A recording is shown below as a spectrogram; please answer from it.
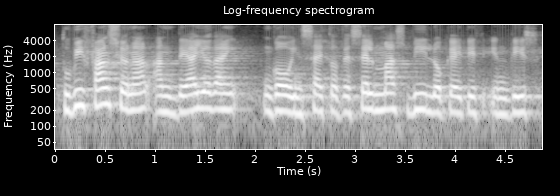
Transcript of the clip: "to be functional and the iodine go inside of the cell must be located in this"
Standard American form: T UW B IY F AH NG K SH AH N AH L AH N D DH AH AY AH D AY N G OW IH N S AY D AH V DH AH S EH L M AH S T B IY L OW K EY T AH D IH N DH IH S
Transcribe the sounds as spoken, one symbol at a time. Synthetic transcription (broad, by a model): T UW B IY F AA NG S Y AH N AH L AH N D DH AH AY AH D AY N G OW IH N S AY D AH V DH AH S EH L M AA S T B IY L OW K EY T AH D IH N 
